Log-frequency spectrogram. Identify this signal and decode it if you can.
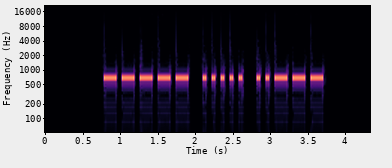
Morse code, heard as a keyed tone, about 20 wpm, 700 Hz. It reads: 052
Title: Three Letter-Number Combinations - 20wpm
